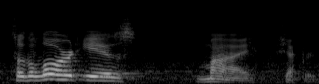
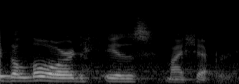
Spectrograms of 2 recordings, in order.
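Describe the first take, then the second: First: Preacher's emphatic line; emphatic build. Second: \"The Lord is my shepherd\" drawn out slowly, leaning on Lord; slow, weighty quote. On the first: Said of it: "Jehovah Rohi is my sufficiency". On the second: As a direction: savour each word slowly. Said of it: "He is. Not was". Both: Shown as a demonstration.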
